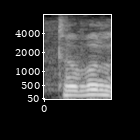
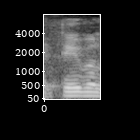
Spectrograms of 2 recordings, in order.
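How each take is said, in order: First: "ट्रबल" said as tuh-bul, with a weak schwa; higher, emphatic "ट्रबल" with neutral first vowel; reduced-vowel ending. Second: "टेबल" said as tay-bul, like the furniture; the rejected "टेबल", with a clear long e; full-vowel ending. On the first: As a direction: stress the correction, "ट्रबल" as a short tuh-bul. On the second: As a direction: give "टेबल" a full ay vowel as the mistaken version. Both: Shown as a demonstration. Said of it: "टेबल नहीं है".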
